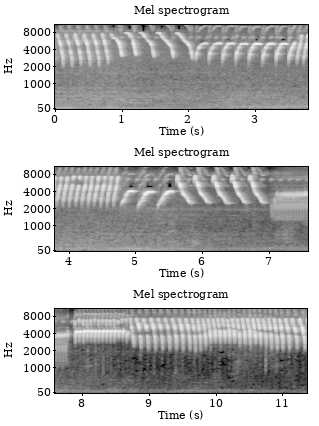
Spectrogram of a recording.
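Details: Waterslager canary delivering varied song: series of falling whistled notes, rolling trills, a low hollow tone, then a long rapid rattling trill, with faint low background noise.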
